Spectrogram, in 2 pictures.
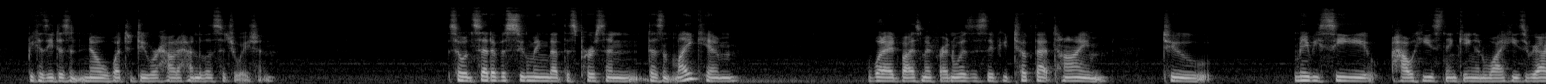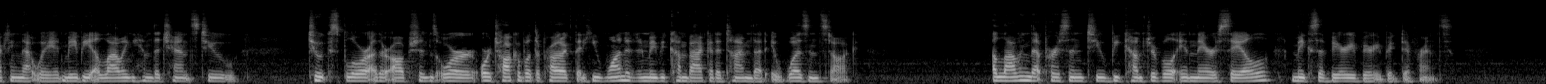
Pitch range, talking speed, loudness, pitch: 155-170 Hz, 180 wpm, -26 LUFS, 160 Hz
